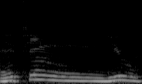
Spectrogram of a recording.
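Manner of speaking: slow model voice, stressing and drawing out anything new.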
